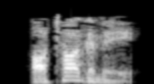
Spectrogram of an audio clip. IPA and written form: ,ɔtoʊ'ɡæmɪk (Autogamic)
